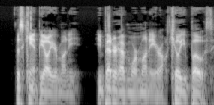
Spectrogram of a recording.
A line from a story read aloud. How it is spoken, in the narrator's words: he growled at the couple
